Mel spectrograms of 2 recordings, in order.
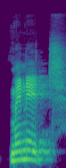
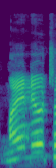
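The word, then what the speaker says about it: minute: meaning தப்பாயிடும் சரிங்களா okay அடுத்தது பாருங்க எப்படி வாசிப்பீங்க மினிட் அப்படி மட்டும் தான் வாசிப்பீங்களா ரெண்டுக்கும் ஸ்பெல்லிங் என்னது சேம் ஸ்பெல்லிங் அப்ப நீங்க உச்சரிக்கிறது கூட சரிங்களா எந்த இடத்துல எப்படி உச்சரிக்கிறீங்கன்றது தானே மினிட் அப்படின்னா என்ன அர்த்தம் நிமிடம் மைனயூட் அப்படின்னா நுணுக்கமான நுட்பமான அப்படின்னு பொருள் இல்லையா அப்ப ஸ்பெல்லிங்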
